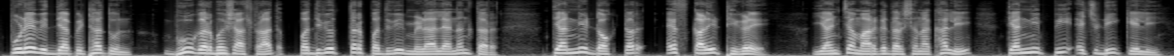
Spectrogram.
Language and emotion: Marathi, neutral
